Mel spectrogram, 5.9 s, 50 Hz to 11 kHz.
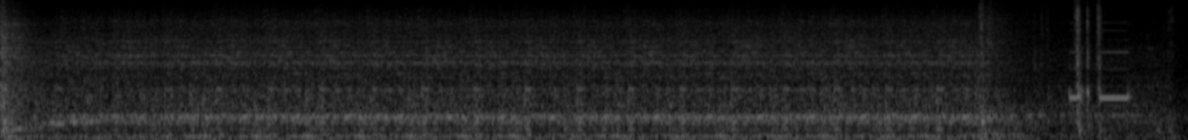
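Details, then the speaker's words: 1984 Chevrolet Monte Carlo SS barn find: steady starter cranking at about four turns per second that never fires; fuel squirts at the bottom of the line to the carburetor but none reaches the top. "Why in the world is it not pushing fuel up here to the top?"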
